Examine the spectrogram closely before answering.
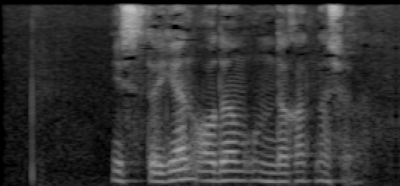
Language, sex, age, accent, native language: Uzbek, male, 18-24, Andijon, Uzbek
